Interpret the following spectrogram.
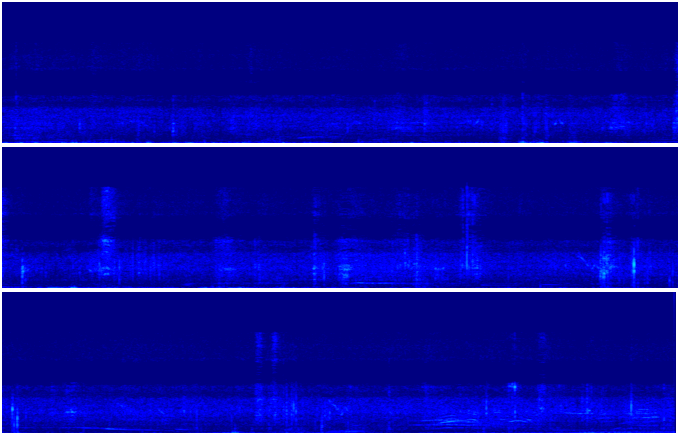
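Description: Indistinct voices over a steady low rumble, with a few scattered knocks and rustles.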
